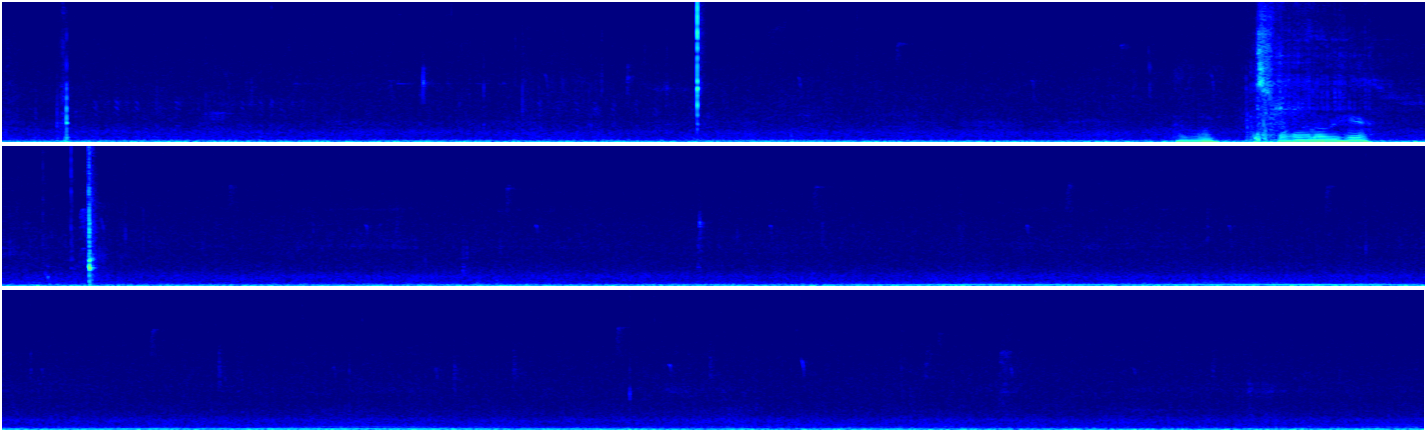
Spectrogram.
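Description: Low steady rumble of wind and handling noise on the microphone, with a brief vocal sound about nine seconds in and two sharp clicks. A faint steady hum sets in about halfway through.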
